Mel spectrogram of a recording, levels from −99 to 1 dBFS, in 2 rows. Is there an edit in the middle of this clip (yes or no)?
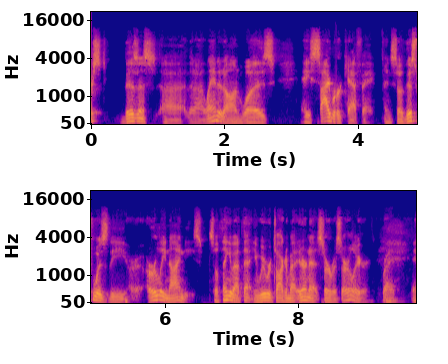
yes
